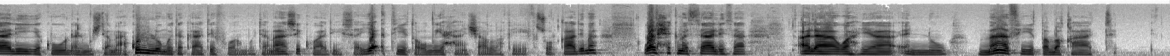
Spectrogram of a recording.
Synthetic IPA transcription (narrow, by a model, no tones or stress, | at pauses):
aːlijakuːnʔa̰lmʊd͡ʒt̪ama̰ʕkʊlːmʊt̪akaːt̪ɪfwɪ̰mʊt̪a̰mʔaːsɪkwɪhaːd̪ḭsa̰jaʔt̪ʰit̪ɑ̰wd̪ˤiːħa̰ʔɪ̰nʃa̰ːʔɑ̰lˤːɑ̰ːfḭfʊ̥sˤṵːlqɑːd̪ɪma | wɪlħɪkmaθːaːlɪθa | ʔalawaɦjaʔɪ̰nːu | mafit̪ˤɑbɑqɑːt̪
